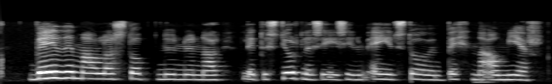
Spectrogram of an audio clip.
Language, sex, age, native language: Icelandic, female, 11, Icelandic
